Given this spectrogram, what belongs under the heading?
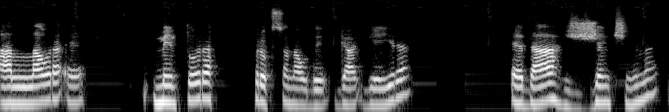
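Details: Adult speaker; normal speech.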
